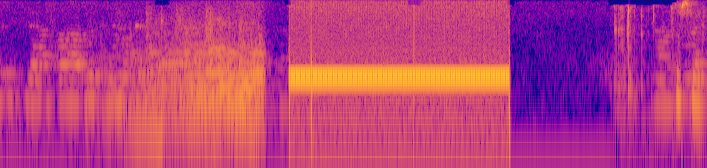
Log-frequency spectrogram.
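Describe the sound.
A telephone line tone sounds while a call is being transferred: a steady, loud, mid-pitched tone lasting about two seconds, with a couple of faint clicks. A voice talks before it, and after a short silence a voice starts again.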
